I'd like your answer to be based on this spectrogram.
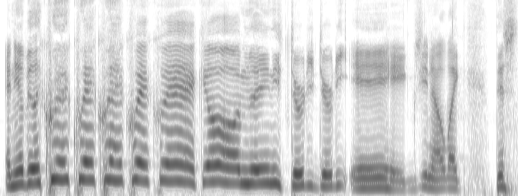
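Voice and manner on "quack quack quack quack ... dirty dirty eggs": loud quacking into a tough-guy duck boast, settling by the end; silly duck with a Duke Nukem voice. Acted. Podcaster demonstrates his co-host's duck character, silly Duke Nukem duck. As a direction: quack it high and loud, then slow down on the boast. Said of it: "this silly duck with the Duke Nukem voice".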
